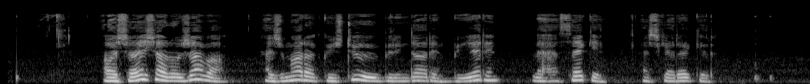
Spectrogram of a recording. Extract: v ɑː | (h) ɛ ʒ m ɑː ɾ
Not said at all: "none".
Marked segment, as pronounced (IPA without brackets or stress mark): h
